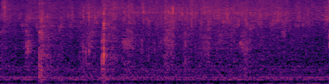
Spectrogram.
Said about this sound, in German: Während ich mich jetzt, glaube ich, ins Nebenzimmer begebe, weil mir ja, los, das Fett ins Gesicht spritzt.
